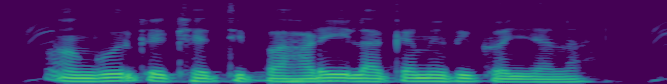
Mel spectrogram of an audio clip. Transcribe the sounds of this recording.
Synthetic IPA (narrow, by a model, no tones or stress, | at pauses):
ə̃ŋɡuːɾkekʰeːt̪ipəɦaːɽiɪlaːkemẽbʱikəld͡ʒaːlaː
